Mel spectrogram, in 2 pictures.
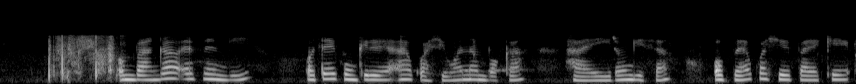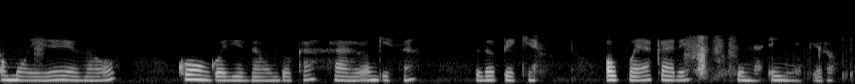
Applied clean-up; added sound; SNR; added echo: none; none; none; none.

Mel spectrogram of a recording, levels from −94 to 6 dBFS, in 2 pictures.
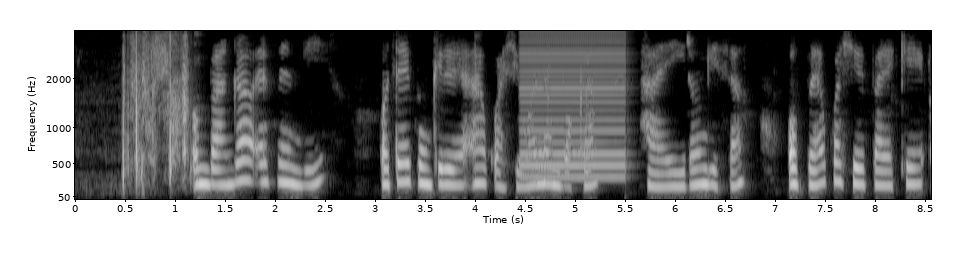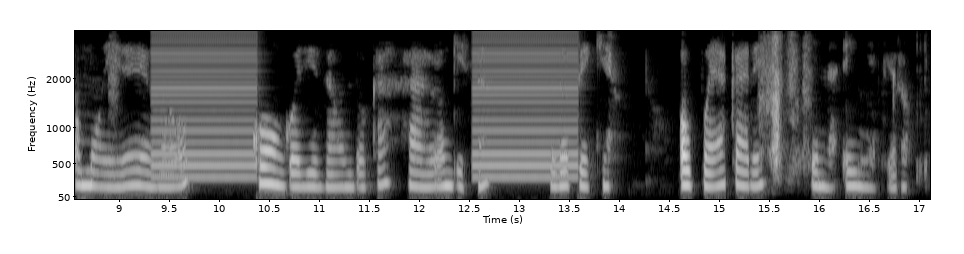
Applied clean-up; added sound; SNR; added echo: classical method log-MMSE.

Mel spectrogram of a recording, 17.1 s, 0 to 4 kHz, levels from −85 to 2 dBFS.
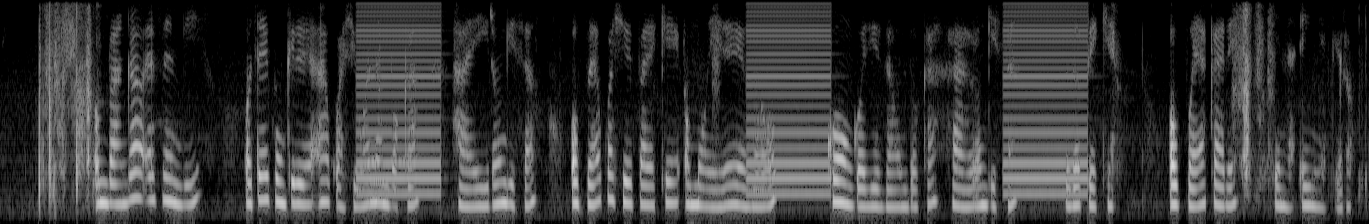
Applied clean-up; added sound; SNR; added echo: none; Alarm; 5 dB; none.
